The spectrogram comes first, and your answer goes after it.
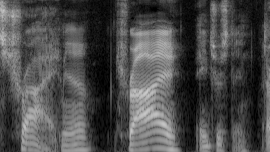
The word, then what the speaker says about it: Tri: Try. Interesting. All right. Cute. Or tree, but it's spelled try. Like try. We'll say try.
